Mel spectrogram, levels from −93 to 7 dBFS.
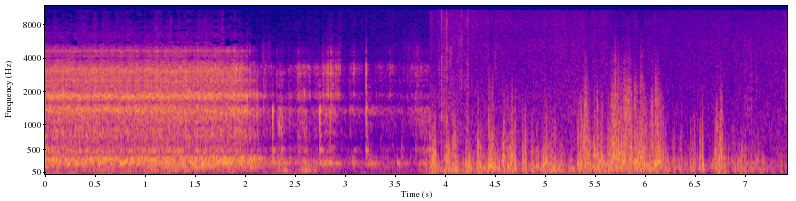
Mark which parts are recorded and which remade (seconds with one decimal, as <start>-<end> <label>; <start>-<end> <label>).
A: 0.0-7.4 remade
